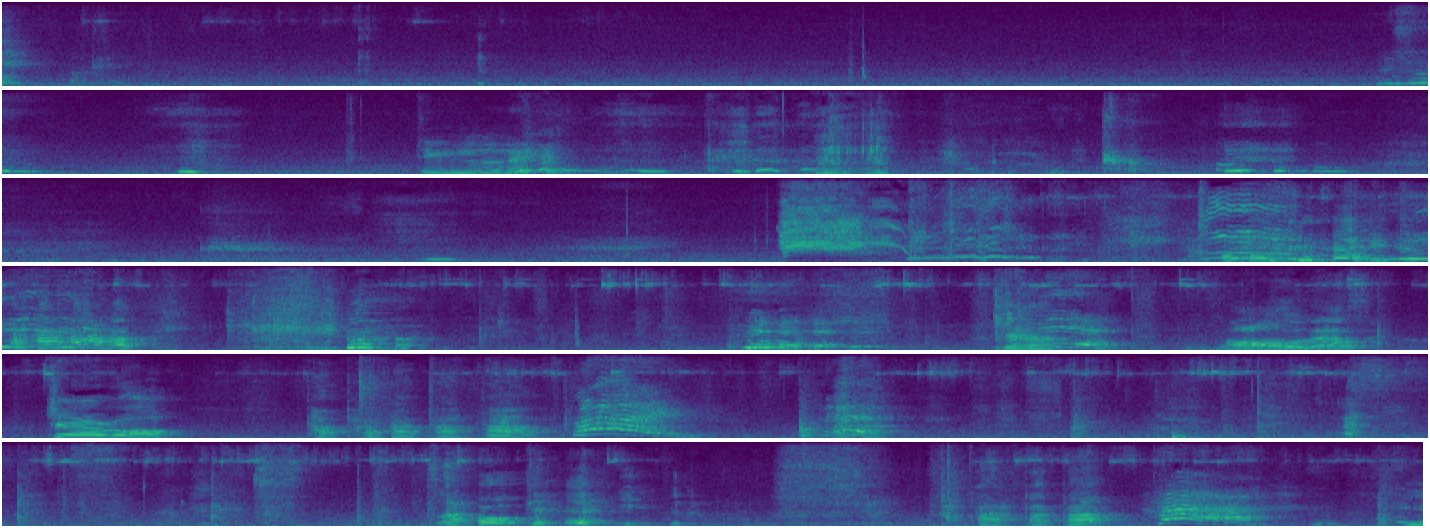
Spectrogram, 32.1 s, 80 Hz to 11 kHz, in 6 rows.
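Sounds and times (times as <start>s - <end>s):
girl giggling: 5.2s - 6.3s, 7.2s - 10.5s, 14.0s - 17.7s, 18.8s - 19.5s.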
